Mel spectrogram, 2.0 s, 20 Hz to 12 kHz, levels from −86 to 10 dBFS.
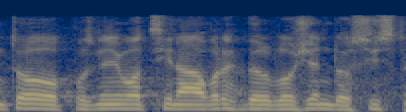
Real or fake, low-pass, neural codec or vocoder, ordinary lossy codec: fake; 7.2 kHz; codec, 16 kHz, 4 kbps, X-Codec, WavLM features, trained on Multilingual LibriSpeech; AAC, 48 kbps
